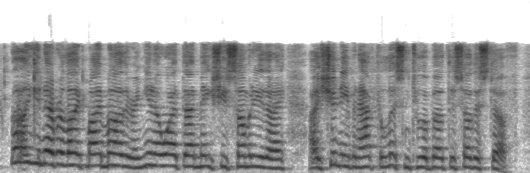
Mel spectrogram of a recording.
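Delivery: hammed-up girlfriend piling on blame; mock whiny girlfriend. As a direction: lean hard on "never" in a high whine. Girlfriend voiced in argument.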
